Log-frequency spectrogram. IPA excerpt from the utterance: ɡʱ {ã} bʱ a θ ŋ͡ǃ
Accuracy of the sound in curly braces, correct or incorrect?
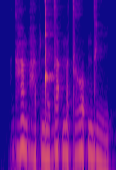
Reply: correct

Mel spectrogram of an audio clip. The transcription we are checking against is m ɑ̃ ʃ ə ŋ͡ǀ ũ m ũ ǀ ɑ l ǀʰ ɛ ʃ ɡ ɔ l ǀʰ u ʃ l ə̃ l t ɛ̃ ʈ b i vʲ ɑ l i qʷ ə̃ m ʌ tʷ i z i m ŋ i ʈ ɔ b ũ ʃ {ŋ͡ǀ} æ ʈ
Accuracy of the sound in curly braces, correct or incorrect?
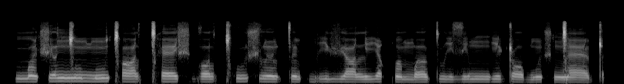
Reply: correct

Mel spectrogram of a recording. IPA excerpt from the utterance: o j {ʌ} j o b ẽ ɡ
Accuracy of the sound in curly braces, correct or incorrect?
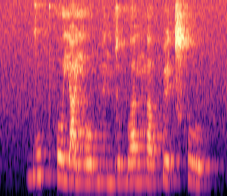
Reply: incorrect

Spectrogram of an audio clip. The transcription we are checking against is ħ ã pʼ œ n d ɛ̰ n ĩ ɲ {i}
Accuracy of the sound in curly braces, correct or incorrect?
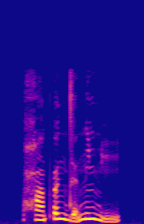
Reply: incorrect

